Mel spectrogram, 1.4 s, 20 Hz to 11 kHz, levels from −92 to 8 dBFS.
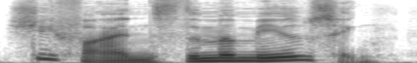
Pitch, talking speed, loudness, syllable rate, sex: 130 Hz, 170 wpm, -17 LUFS, 4.8 syllables/s, male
